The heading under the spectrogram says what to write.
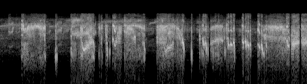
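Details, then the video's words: Flock of swiftlets in a 'netral' (neutral) sound: loud, crowded, shrill chirps and squeaky twitters pour out in rapid overlapping bursts, broken by a few brief pauses. "SUARA BURUNG WALETNETRAL soUND"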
